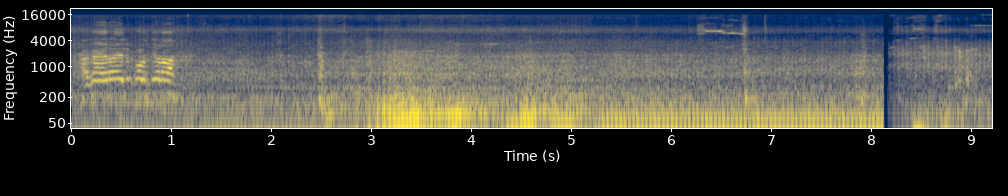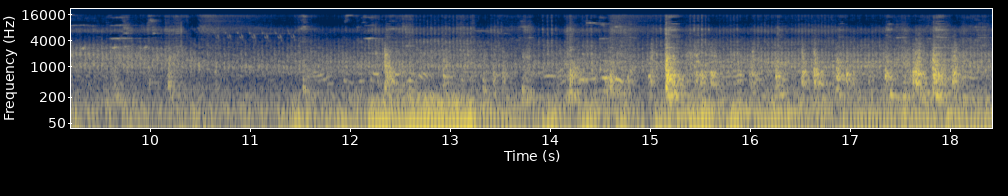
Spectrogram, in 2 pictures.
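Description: A heavy diesel engine running at low speed, with men's voices in snatches over it. The sound breaks off abruptly about eight seconds in and then picks up again.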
